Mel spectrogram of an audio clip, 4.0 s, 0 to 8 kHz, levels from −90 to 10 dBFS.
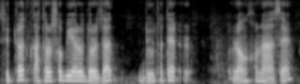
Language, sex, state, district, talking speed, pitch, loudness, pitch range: Assamese, male, Assam, Kamrup Metropolitan, 135 wpm, 145 Hz, -17 LUFS, 130-155 Hz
